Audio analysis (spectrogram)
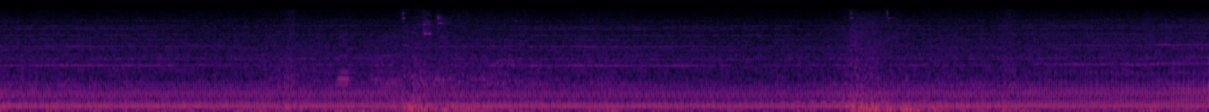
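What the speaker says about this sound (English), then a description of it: "Engines are revving." Car engines in the racing video game Need for Speed Payback drone at a steady idle, with two brief surges of revving about two seconds apart, heard alone without talk.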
